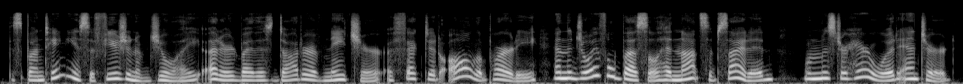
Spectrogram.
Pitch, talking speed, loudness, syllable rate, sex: 230 Hz, 160 wpm, -16 LUFS, 5.2 syllables/s, female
